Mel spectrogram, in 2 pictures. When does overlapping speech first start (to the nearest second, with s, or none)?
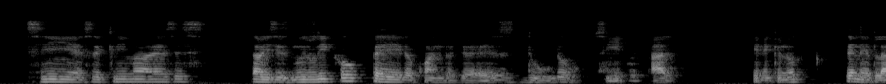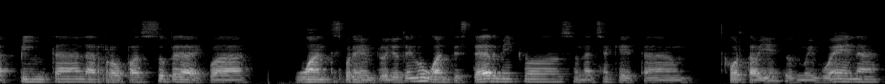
none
